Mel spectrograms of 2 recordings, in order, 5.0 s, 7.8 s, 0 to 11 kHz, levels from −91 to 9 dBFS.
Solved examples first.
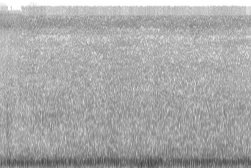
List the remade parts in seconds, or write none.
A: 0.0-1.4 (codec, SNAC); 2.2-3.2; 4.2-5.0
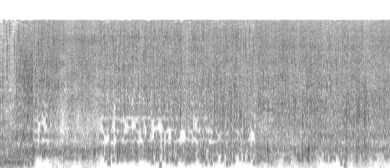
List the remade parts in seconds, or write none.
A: 1.0-2.0 (codec, SNAC); 5.1-6.4; 7.0-7.8

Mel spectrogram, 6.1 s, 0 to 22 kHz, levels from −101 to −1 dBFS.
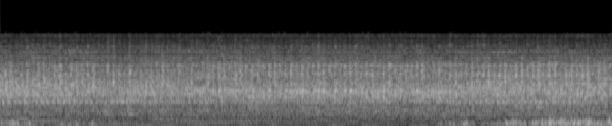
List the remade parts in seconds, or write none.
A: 1.0-1.8 (codec, SNAC)

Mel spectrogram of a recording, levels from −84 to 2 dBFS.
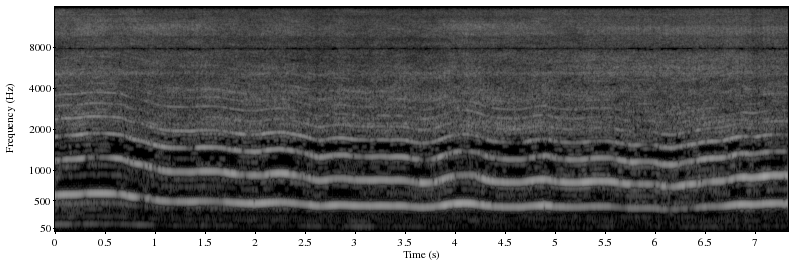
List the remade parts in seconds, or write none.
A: none

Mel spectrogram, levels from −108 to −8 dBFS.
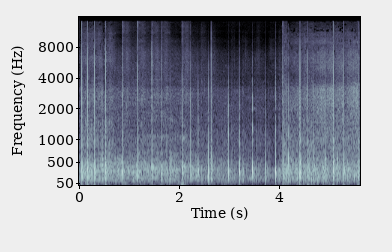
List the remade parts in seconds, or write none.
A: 0.7-4.1 (codec, SNAC)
